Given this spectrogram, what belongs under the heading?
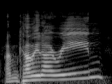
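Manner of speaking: loud high heroic call. Real, not acted. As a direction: shout it as you rush in. Calling out while rescuing.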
